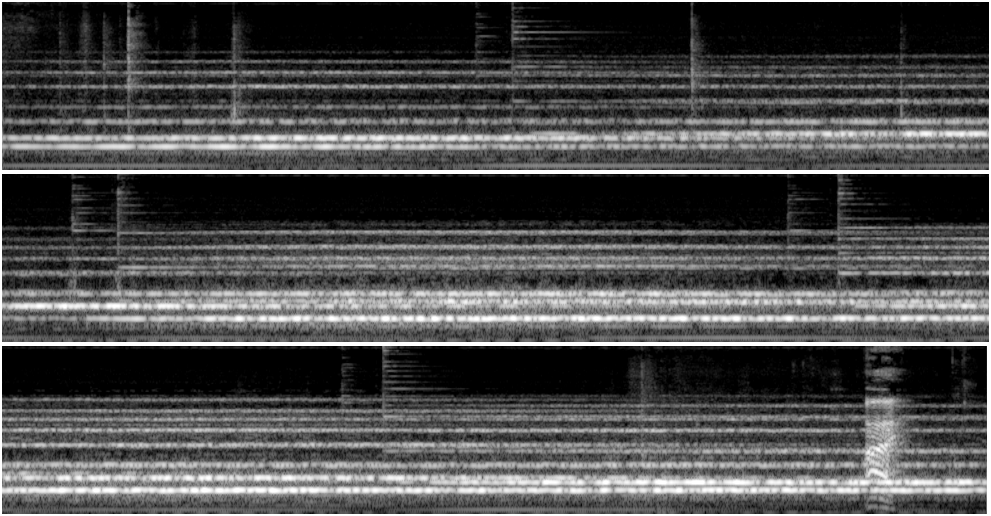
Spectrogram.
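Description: Shimmering guitar tones sustain in a dense, washed-out Strymon particle reverb with no Boss reverb, forming a steady ambient drone that swells gently without clear note attacks.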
